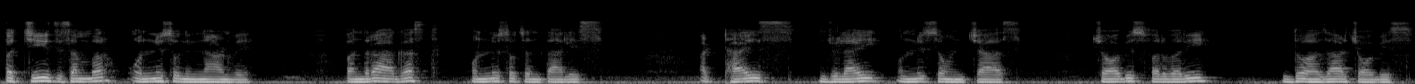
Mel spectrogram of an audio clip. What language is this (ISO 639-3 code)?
urd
